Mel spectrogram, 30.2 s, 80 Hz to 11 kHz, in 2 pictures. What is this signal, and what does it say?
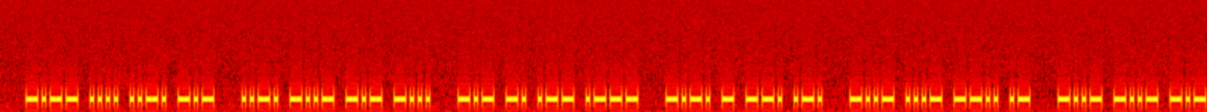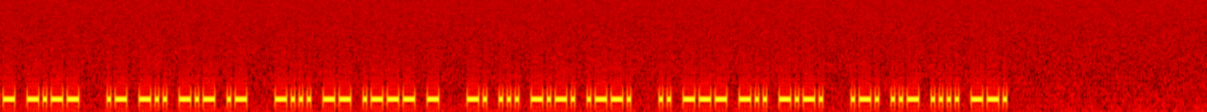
Morse code, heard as a keyed tone, machine-sent, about 24 wpm, 450 Hz. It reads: YHFK FXKB KNWJ CTGR XVZA XXYY ADKA BMJT NSCP IODC RUHG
